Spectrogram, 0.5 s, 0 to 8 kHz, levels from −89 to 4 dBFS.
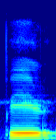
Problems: background sounds at intervals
